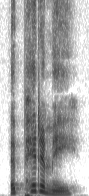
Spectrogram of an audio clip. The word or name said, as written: epitome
